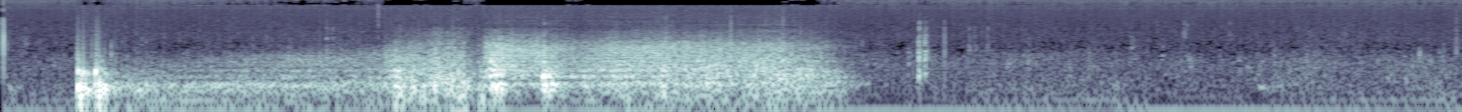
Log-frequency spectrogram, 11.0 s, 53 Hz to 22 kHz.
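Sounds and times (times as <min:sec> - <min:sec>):
male harbor seal: 0:00.6 - 0:06.5.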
